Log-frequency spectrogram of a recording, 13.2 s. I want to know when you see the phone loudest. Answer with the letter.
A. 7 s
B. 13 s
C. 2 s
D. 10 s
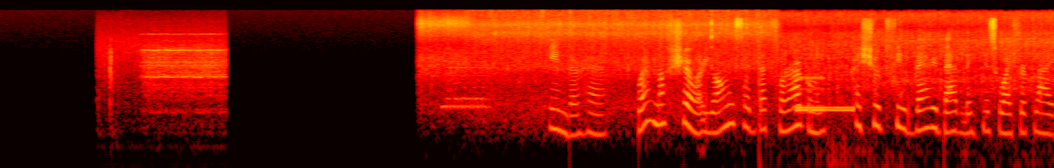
D.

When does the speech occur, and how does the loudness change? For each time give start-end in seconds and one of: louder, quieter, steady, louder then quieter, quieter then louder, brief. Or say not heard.
6.8-13.1 steady.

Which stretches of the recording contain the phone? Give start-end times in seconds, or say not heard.
1.2-2.9, 5.5-6.2, 9.4-10.7.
